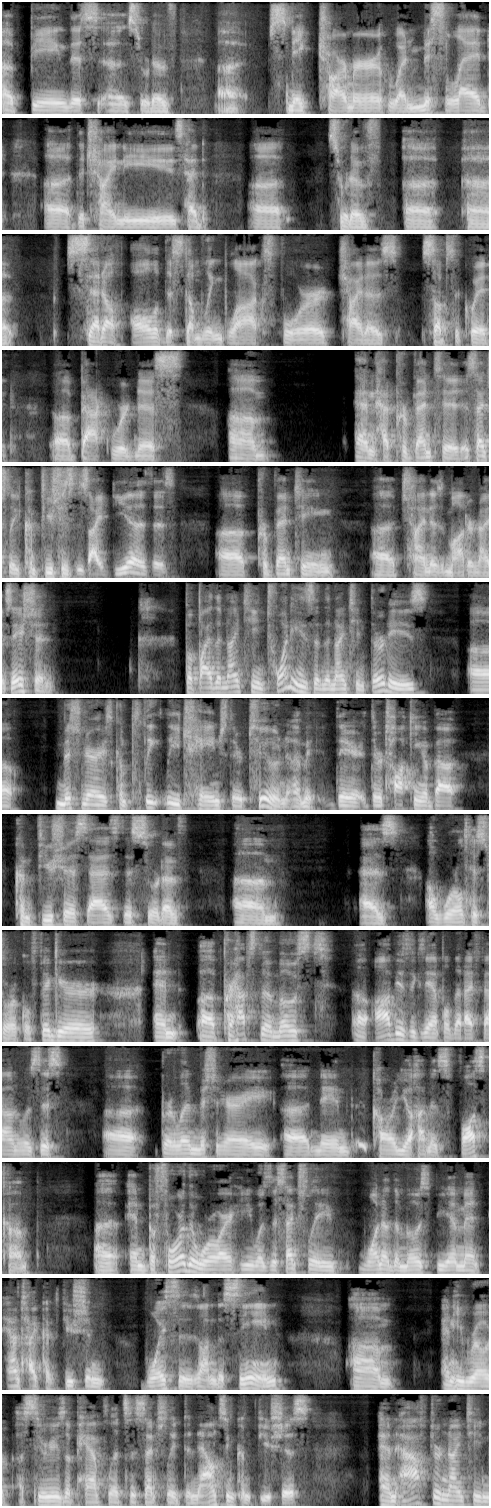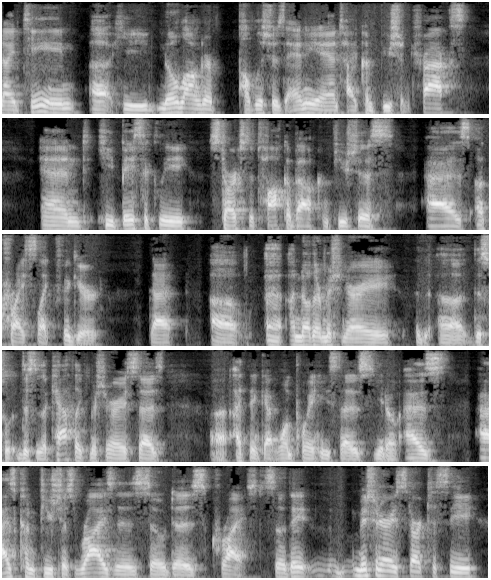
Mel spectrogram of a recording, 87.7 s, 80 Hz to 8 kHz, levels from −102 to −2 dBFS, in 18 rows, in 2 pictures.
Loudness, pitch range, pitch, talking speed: -17 LUFS, 90-115 Hz, 100 Hz, 130 wpm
